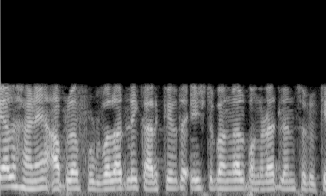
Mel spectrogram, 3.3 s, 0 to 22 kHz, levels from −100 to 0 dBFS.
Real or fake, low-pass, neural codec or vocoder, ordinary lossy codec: fake; 3.6 kHz; codec, 16 kHz in and 24 kHz out, 2.2 kbps, FireRedTTS-2 codec; none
